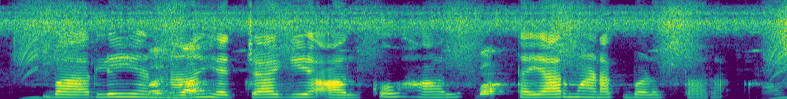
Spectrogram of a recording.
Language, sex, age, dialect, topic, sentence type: Kannada, male, 18-24, Dharwad Kannada, agriculture, statement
